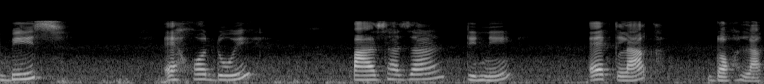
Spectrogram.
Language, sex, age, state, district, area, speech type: Assamese, female, 45-60, Assam, Sonitpur, urban, spontaneous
